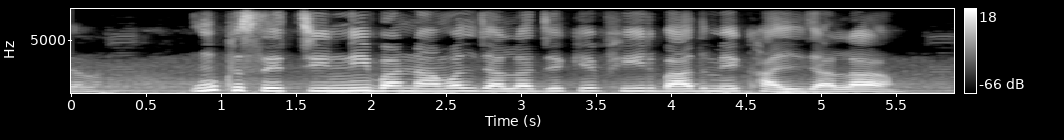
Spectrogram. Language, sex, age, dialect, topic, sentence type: Bhojpuri, female, 18-24, Northern, agriculture, statement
